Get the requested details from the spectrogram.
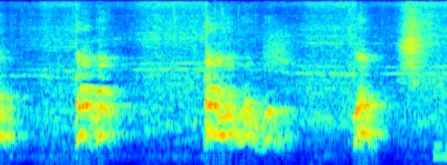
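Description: A small Shih Tzu barks in short, bright bursts, each bark harsh and slightly falling, coming roughly every second and a half. A faint background hum runs underneath.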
